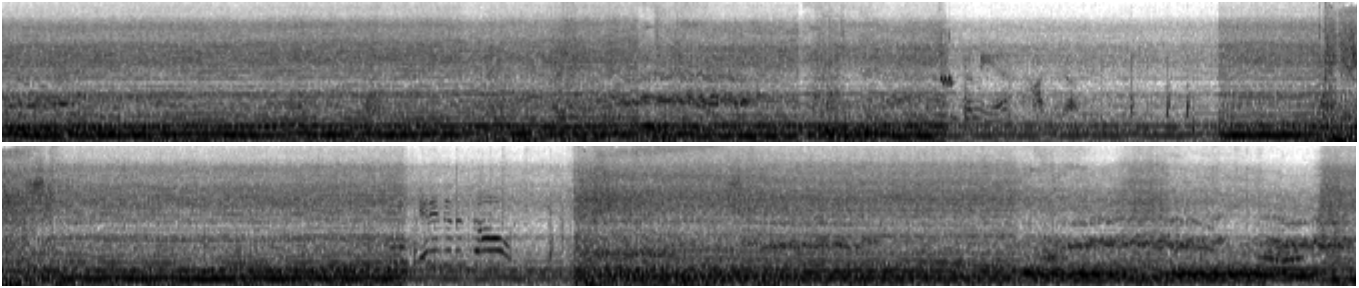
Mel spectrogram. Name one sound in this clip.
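A car engine roars steadily at high speed, its pitch shifting as the gears change.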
